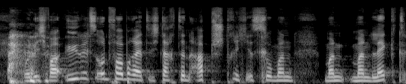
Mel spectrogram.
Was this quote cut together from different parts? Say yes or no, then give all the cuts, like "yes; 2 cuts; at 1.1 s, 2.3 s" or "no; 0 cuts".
no; 0 cuts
